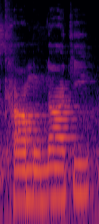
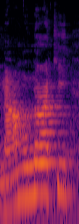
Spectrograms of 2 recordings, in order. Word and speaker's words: Kamunaki: Her last name is Kamunaki. I've been saying it wrong for like the last few years. I've been saying Namunaki, I believe.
